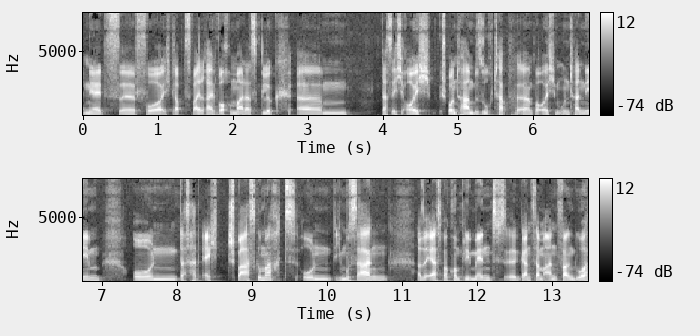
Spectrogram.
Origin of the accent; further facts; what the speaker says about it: Hockenheim, Baden-Württemberg, Germany; Ich bin gebürtiger Hockenheimer und auch am Hockenheimring aufgewachsen, ja.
